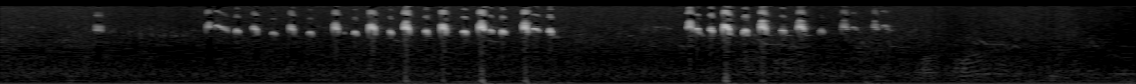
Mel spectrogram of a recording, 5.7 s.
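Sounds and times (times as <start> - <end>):
Eastern Kingbird: 0.0 - 5.2
Brown-headed Cowbird: 0.0 - 5.5
Cedar Waxwing: 0.4 - 2.8, 3.4 - 4.5
European Starling: 0.4 - 2.8, 3.4 - 4.6.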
